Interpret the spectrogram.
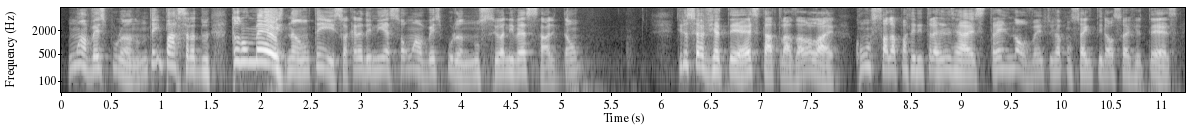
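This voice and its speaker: Fast-talking man giving a hard-sell ad pitch. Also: expressive. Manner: direct, pushy address to listeners. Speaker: podcast host reading a sponsor spot.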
